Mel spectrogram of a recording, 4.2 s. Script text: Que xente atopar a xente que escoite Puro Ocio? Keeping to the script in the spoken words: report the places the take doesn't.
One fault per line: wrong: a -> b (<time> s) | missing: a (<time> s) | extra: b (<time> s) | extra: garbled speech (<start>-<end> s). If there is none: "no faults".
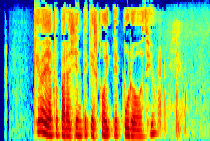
wrong: xente -> vai (0.8 s)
